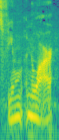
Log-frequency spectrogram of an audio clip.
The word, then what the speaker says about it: films noirs: Right, and I had mentioned that I had studied French and that I thought that the correct pronunciation was film noir, FILMSNOIRS. And it turns out that I was right. So, but in French, neither S is pronounced.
